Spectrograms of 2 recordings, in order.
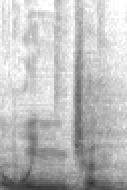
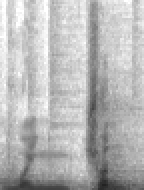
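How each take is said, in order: First: It is said the way English speakers say it. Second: It is said closer to the original Chinese sound. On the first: The speaker calls it wrong. "eles falam até Wing Chun" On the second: The speaker calls it right. "a pronúncia mais próxima seria Wing Chun"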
